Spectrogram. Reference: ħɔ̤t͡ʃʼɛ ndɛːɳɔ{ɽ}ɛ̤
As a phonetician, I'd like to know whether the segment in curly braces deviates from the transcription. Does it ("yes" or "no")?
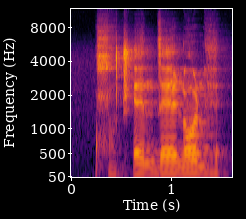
yes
